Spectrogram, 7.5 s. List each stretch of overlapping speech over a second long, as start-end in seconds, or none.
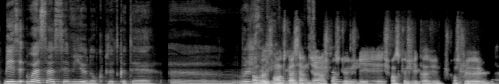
3.8-5.4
